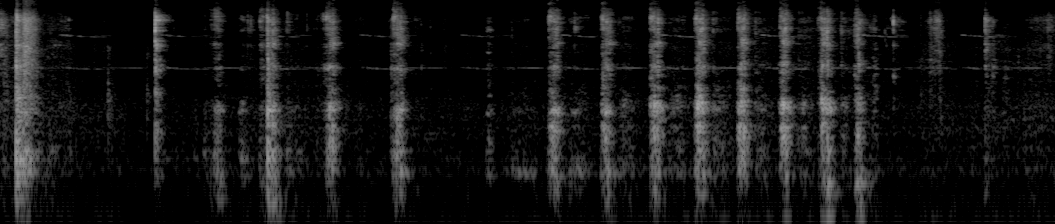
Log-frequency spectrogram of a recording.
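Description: Dressmaking scissors snipping through crepe fabric, a run of sharp separate cuts that come quicker, about two or three a second, in the second half.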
